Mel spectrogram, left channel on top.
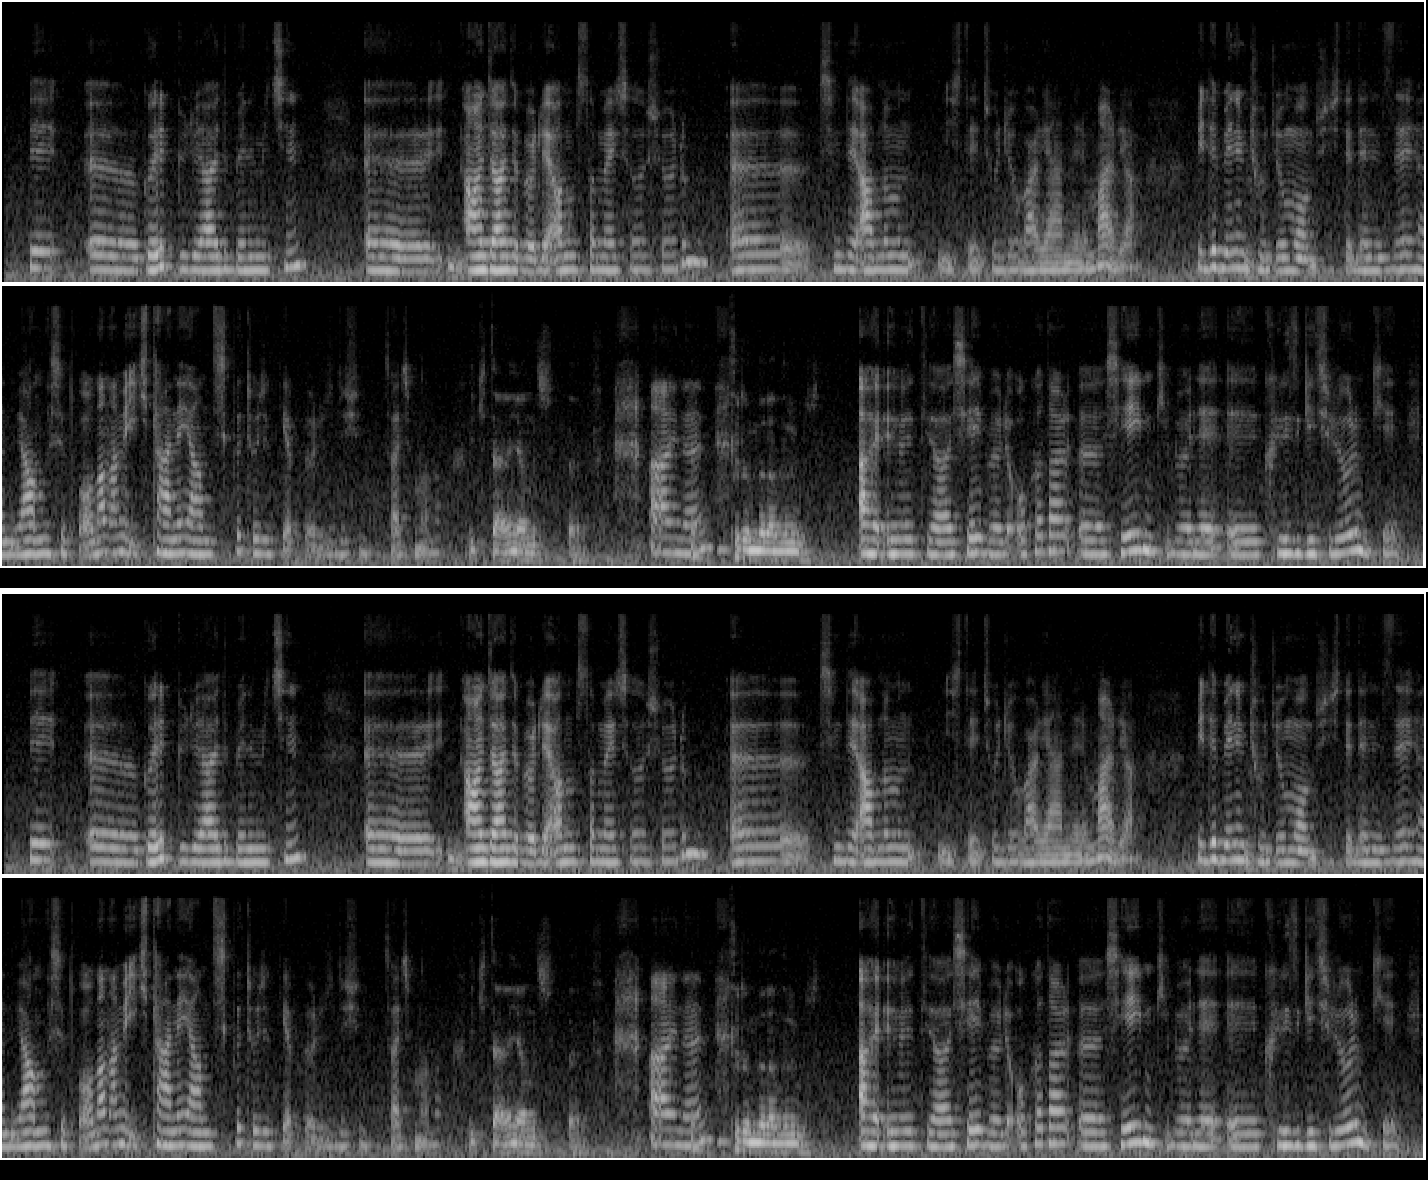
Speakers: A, on the right (about 80°); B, on the left (about 50°).
A: Bir e, garip bir rüyaydı benim için. E,
B: Hımm.
A: anca anca böyle anımsamaya çalışıyorum. E, şimdi ablamın işte çocuğu var, yeğenlerim var ya. Bir de benim
B: Hı
A: çocuğum
B: hı.
A: olmuş işte Deniz'e hani yanlışlıkla olan ama iki tane yanlışlıkla çocuk yapıyoruz düşün saçmalama.
B: 2 tane yanlışlıkla.
A: <laughs> Aynen.
B: <laughs> Fırından alırmış gibi.
A: Ay evet ya şey böyle o kadar e, şeyim ki böyle e, kriz geçiriyorum ki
